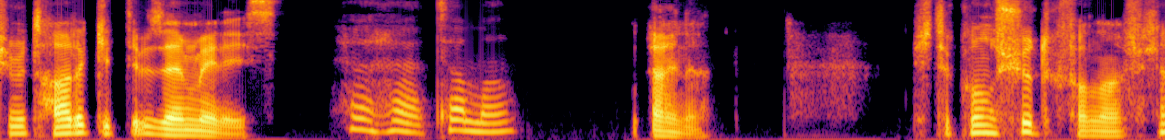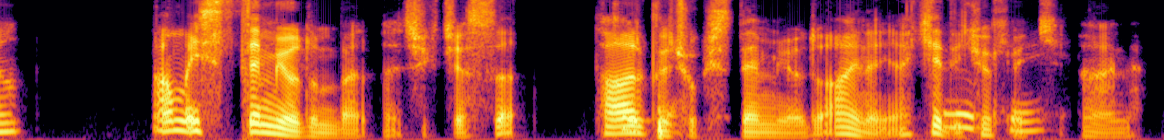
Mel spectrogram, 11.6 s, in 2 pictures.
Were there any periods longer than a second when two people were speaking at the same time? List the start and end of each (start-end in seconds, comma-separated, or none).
none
